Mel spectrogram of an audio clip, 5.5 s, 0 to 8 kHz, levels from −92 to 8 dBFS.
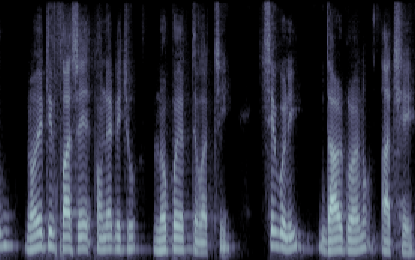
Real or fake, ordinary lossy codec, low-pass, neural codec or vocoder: fake; none; none; codec, 16 kHz, 1 kbps, X-Codec, HuBERT features, trained on balanced general audio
